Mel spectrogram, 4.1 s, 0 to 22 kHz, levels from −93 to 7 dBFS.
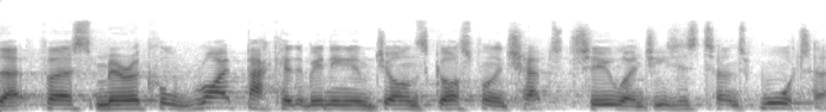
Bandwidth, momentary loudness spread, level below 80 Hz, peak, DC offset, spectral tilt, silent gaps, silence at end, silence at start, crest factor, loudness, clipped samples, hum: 10 kHz; 9 LU; -86 dBFS; -12 dBFS; under 0.1%; -6 dB/octave; none; 0 s; 0 s; 16 dB; -29 LUFS; under 0.1%; none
